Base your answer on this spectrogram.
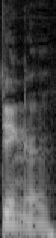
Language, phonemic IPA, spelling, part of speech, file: German, /ˈdɪŋə/, Dinge, noun, De-Dinge.ogg
- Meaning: nominative/accusative/genitive plural of Ding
